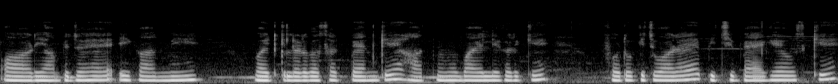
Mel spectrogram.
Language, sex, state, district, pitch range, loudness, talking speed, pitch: Hindi, female, Bihar, Katihar, 185-200 Hz, -14 LUFS, 185 wpm, 190 Hz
